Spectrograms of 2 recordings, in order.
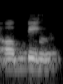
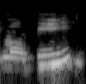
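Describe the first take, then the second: First: The word ends with an ng sound. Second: The word ends without any final consonant. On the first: "le itu diganti dengan eng, ya, menjadi obing" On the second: "Leh itu kemudian tidak ada, hanya menjadi mobi"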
